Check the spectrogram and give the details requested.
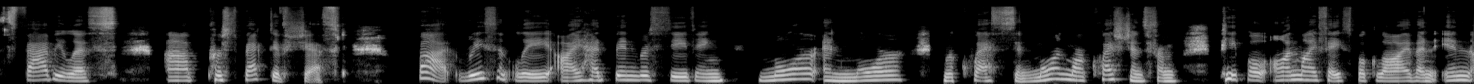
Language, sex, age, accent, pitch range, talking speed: English, female, 60-79, American, 170-220 Hz, 110 wpm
